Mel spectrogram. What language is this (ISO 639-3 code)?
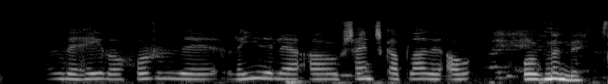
isl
